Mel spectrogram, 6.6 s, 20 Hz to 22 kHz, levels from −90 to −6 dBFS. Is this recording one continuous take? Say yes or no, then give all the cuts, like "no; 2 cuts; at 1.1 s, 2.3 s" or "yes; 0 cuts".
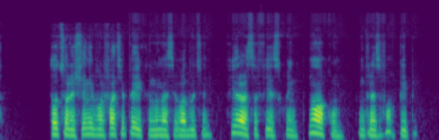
no; 1 cut; at 4.6 s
